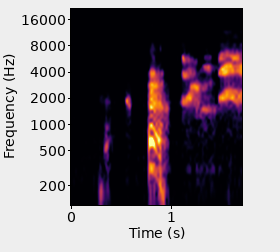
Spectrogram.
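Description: A pet bird lets out a few faint chirps, then a sharp harsh squawk and two bright whistling calls, close by with brief gaps of silence, no talk.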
